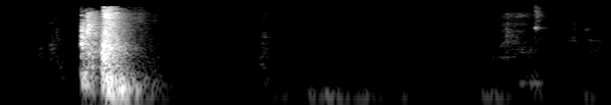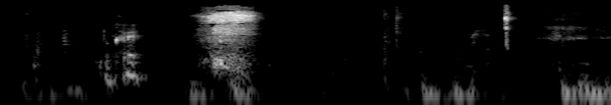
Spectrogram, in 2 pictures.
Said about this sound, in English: Hold on, I'm going to shut the door. It takes me forever to move.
